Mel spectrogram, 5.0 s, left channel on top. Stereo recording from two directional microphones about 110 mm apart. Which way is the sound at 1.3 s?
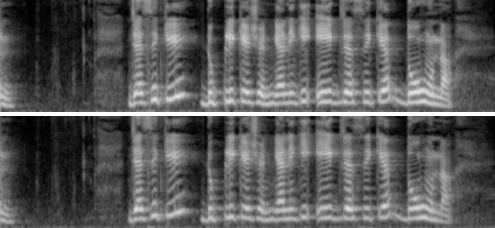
45° left (ahead or behind).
